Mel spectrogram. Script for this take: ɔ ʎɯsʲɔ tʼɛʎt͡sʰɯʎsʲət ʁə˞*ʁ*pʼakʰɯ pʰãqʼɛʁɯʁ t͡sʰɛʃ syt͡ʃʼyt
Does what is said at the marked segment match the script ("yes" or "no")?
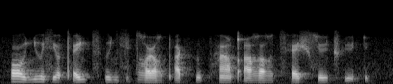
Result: yes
